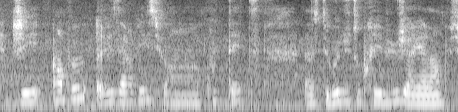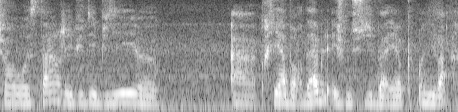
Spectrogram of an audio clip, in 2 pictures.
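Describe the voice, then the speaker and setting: The speech moves at a fairly quick pace with ordinary pitch variation. There is audible echo from the room. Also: woman, medium pitch for a woman. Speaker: vlogger, mother. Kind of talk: casual vlog narration.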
